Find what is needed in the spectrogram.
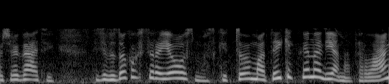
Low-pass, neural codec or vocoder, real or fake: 5.4 kHz; none; real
